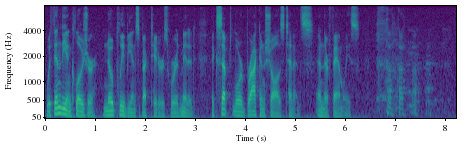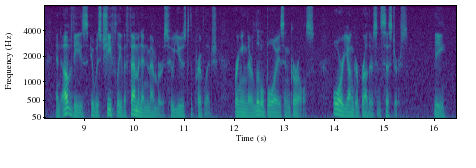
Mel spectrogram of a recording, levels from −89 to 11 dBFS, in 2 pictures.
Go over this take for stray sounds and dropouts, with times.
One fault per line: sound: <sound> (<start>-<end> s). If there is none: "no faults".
sound: laugh (6.6-8.2 s)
